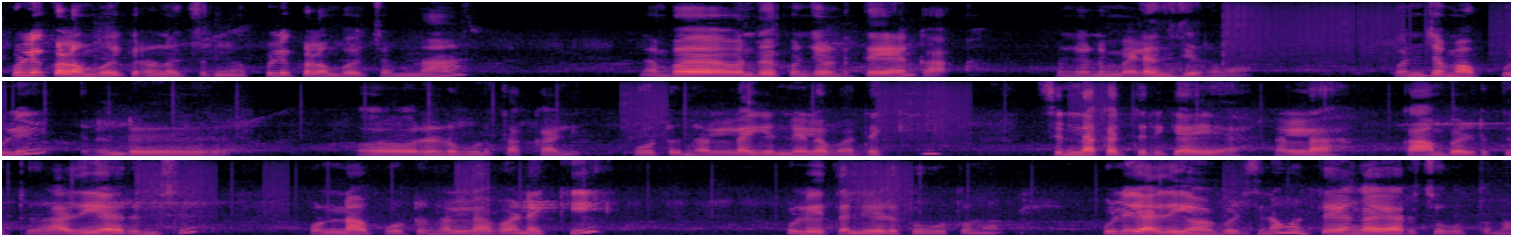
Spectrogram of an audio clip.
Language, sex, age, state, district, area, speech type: Tamil, female, 60+, Tamil Nadu, Thanjavur, rural, spontaneous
